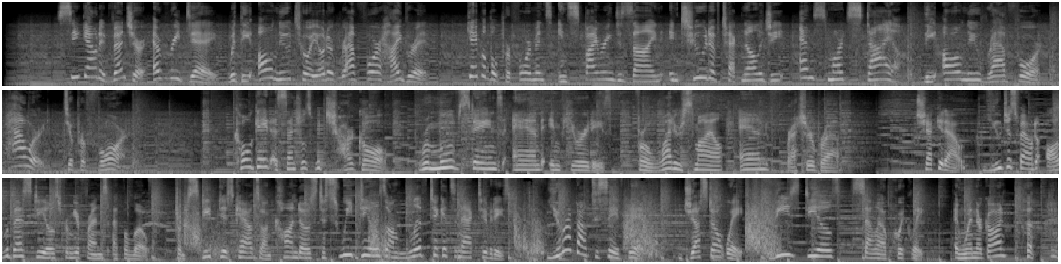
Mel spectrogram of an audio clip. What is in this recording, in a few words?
commercial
